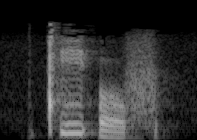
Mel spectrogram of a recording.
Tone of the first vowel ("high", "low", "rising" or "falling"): high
